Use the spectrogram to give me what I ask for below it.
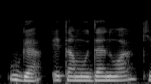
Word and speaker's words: hygge: Le terme Hitch, prononcé Uga, est un mot danois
